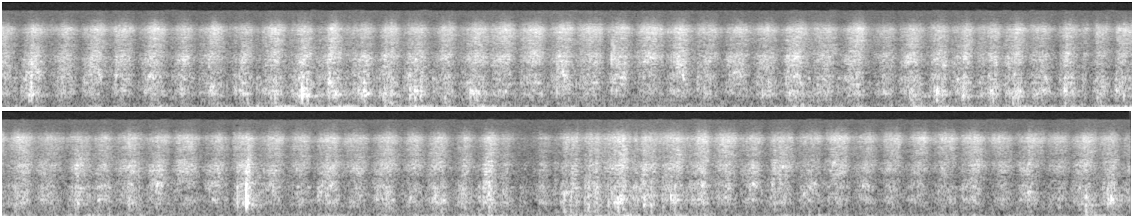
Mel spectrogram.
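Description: Wool-wrapped bar of soap rubbed back and forth by hand across a ridged tray, a faint, steady, rhythmic wet scrubbing as the wool is worked into felt.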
